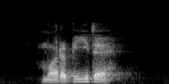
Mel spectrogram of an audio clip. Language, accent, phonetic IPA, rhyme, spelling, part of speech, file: German, Austria, [mɔʁˈbiːdə], -iːdə, morbide, adjective, De-at-morbide.ogg
- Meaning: inflection of morbid: 1. strong/mixed nominative/accusative feminine singular 2. strong nominative/accusative plural 3. weak nominative all-gender singular 4. weak accusative feminine/neuter singular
